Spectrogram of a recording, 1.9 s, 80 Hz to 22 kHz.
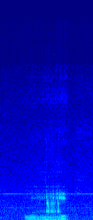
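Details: Loud snoring from a sleeper who dozed off after 2½ hours of playing outside; one short, rough, fluttering snore over a steady background hiss.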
